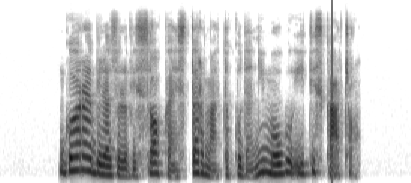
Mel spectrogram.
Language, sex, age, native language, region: Slovenian, female, 50-59, Slovenian, Gorica region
